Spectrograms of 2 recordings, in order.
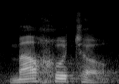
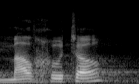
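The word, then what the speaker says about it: מלכותו: That's the mem with the the patach vowel. Ma, lamed is the L sound. Again, the silent shava makes this the first syllable. Malchu. This is the kaf again without the dot. The vav with the dot in the middle is the u sound. Chu, mal, chu, and the tav is the letter T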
